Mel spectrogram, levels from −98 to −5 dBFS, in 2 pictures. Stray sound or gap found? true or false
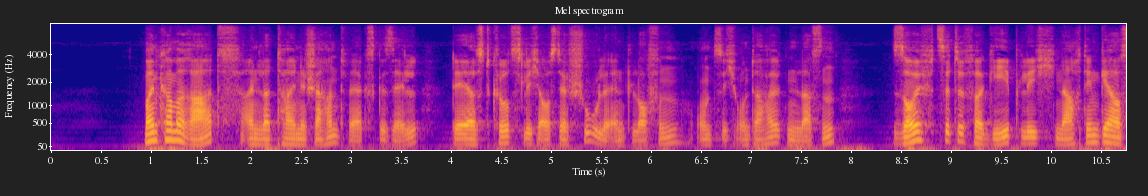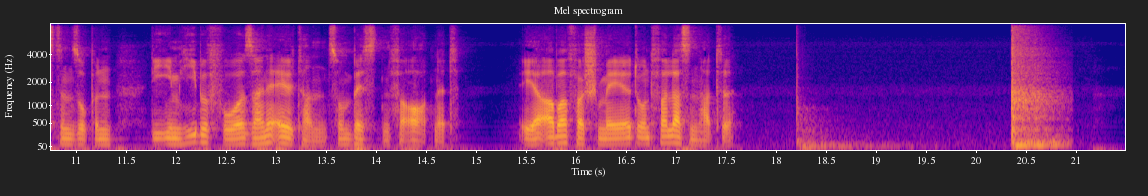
true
